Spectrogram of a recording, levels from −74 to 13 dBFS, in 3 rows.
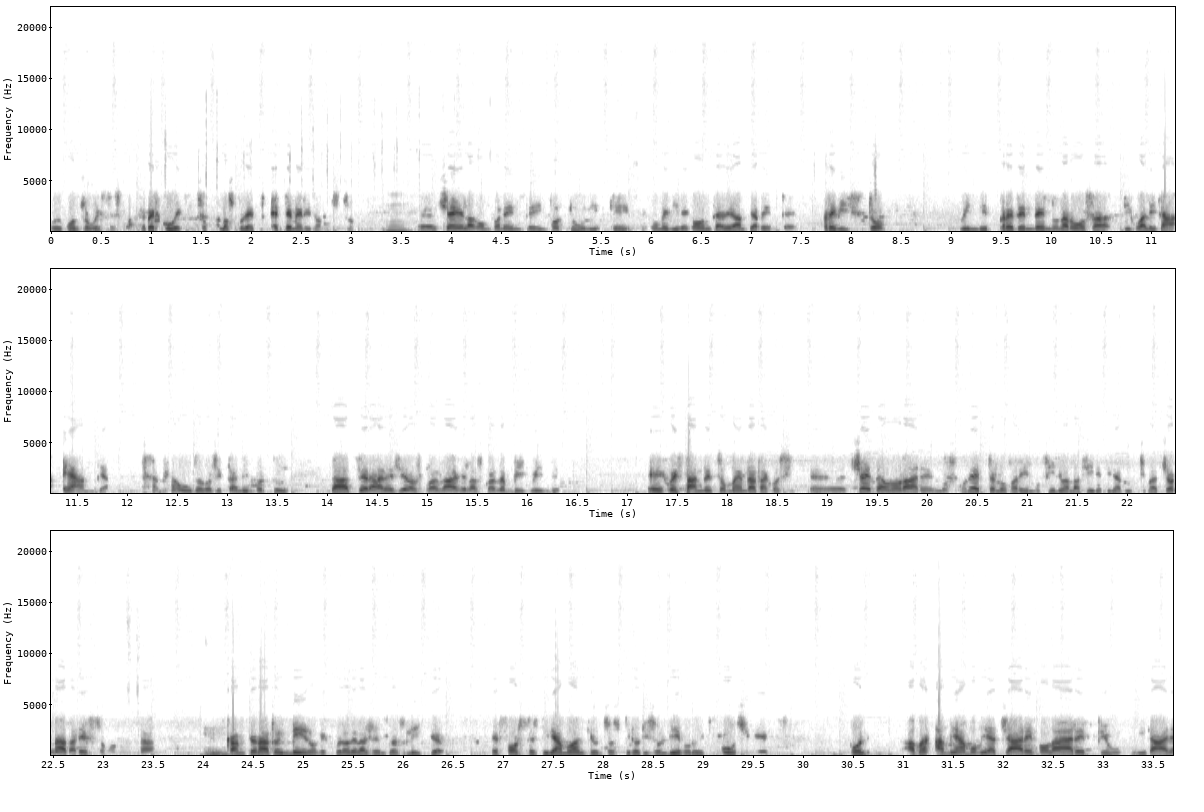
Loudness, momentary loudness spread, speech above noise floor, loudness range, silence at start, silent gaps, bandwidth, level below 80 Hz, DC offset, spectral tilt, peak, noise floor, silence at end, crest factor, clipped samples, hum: -20 LUFS; 16 LU; 33 dB; 4 LU; 0 s; none; 18 kHz; -60 dBFS; under 0.1%; -6 dB/octave; 0 dBFS; -53 dBFS; 0 s; 22 dB; under 0.1%; none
